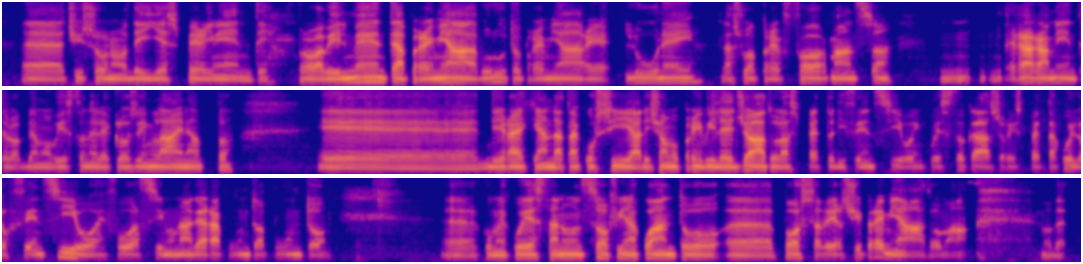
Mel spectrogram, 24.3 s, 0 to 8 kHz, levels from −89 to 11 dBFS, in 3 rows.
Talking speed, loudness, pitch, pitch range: 155 wpm, -24 LUFS, 90 Hz, 85-100 Hz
